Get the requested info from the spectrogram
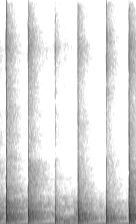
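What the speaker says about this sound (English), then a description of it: "I'm just clapping in this amazing show of absolute intelligence" Six sharp hand claps in a steady, slightly uneven rhythm, close and fairly loud over a low constant hum, with no talking.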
